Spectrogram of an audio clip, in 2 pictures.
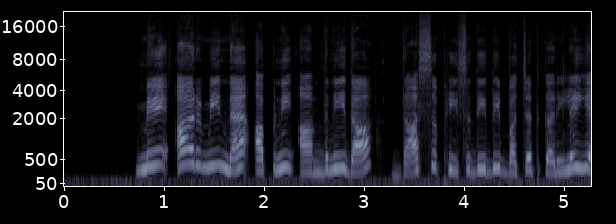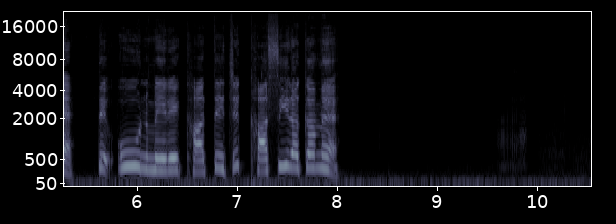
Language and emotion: Dogri, happy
